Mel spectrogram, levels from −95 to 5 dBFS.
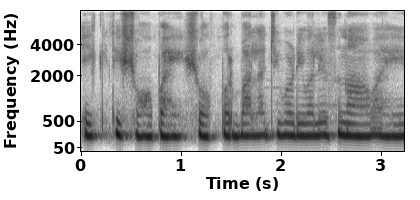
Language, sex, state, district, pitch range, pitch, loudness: Marathi, female, Maharashtra, Pune, 220-235 Hz, 230 Hz, -14 LUFS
